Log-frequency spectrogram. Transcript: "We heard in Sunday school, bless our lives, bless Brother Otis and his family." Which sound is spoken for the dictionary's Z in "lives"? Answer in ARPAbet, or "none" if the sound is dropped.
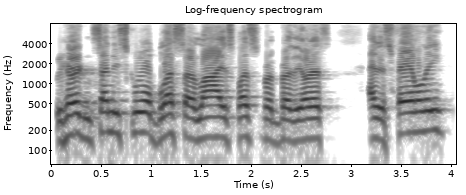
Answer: Z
